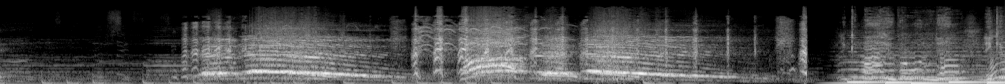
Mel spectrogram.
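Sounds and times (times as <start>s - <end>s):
men chanting in wails: 0.0s - 7.7s.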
